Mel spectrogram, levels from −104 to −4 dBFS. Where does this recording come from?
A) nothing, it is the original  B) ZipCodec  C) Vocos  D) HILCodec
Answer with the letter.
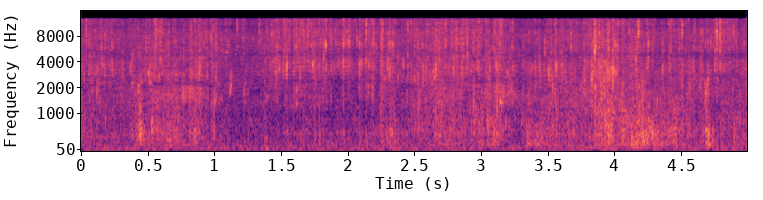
C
